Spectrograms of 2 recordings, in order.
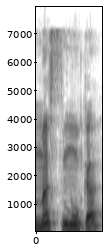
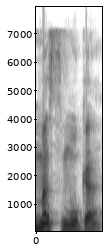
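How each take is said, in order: Both takes have the same delivery.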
